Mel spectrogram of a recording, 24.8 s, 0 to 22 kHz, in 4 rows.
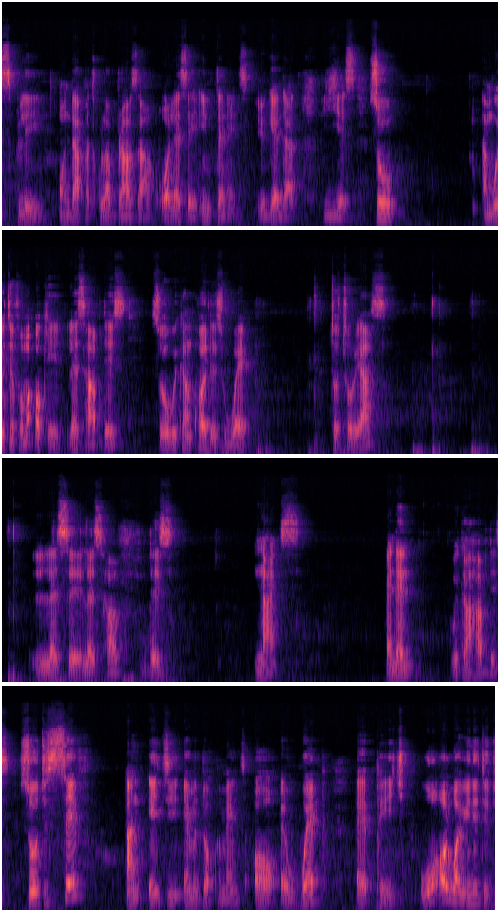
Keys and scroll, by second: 13.2 a.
